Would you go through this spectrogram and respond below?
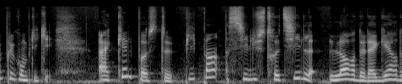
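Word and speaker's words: Pippin: donc j'espère qu'on dit bien Pipin. – Oui. Pipin, ouais, voilà, c'est ça, il n'y a pas de prononciation à l'anglaise.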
